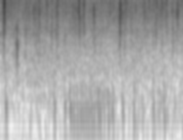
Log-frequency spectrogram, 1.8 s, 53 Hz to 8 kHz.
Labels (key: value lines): label: biophony
recorder: SoundTrap 300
